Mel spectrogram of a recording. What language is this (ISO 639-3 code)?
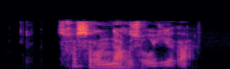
kab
